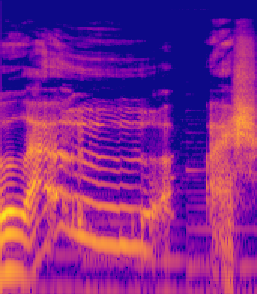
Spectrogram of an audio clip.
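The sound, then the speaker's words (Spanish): A long, voiced yawn: a moaning tone that swoops and then slowly sinks in pitch as it stretches out. It fades briefly, then ends with a loud, breathy exhale. “Es un bostezo con cariño.”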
